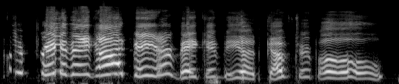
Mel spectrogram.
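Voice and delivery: very loud, high, frantic, panicked screaming. Playing a character unnerved by something breathing above her: screaming in panic. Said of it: "She is screaming like a little girl".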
